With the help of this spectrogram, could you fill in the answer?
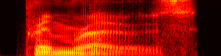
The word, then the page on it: primrose: British English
